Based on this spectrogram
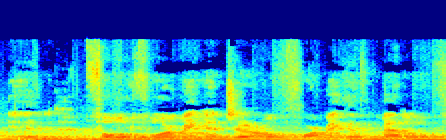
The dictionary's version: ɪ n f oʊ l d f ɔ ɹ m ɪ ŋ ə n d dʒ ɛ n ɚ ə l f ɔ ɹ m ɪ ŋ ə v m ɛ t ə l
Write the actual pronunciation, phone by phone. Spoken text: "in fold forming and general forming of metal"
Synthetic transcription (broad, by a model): ɪ n f oʊ l d f ɔ ɹ m ɪ ŋ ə n dʒ ɛ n ɚ l f ɔ ɹ m ɪ ŋ ə v m ɛ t l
